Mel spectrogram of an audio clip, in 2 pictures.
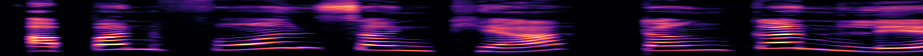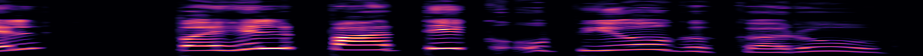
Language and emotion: Maithili, neutral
